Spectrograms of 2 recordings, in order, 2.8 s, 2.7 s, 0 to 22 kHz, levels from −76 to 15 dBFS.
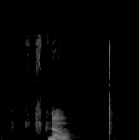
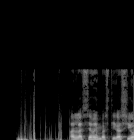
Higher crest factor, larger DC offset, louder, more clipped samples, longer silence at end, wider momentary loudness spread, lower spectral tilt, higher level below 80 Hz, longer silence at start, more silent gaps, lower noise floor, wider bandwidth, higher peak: first, 36 dB vs 18 dB; neither; second, -35 LUFS vs -20 LUFS; neither; first, 0.55 s vs 0 s; second, 15 LU vs 18 LU; second, -3.5 dB/octave vs -6 dB/octave; second, -88 dBFS vs -44 dBFS; first, 0.5 s vs 0.35 s; neither; first, -89 dBFS vs -43 dBFS; first, 16.5 kHz vs 11.5 kHz; about the same, -4 dBFS vs -2 dBFS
